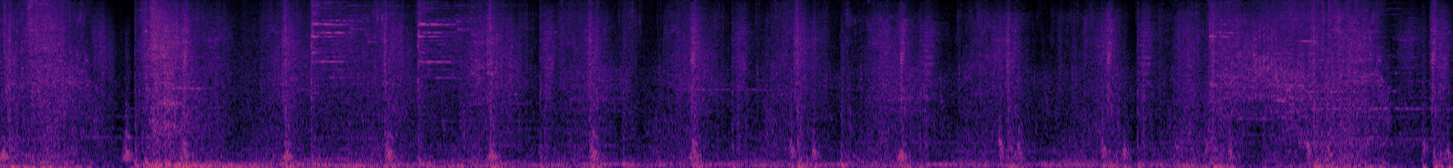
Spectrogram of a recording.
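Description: Game spell effects crackle and burst in quick succession.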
